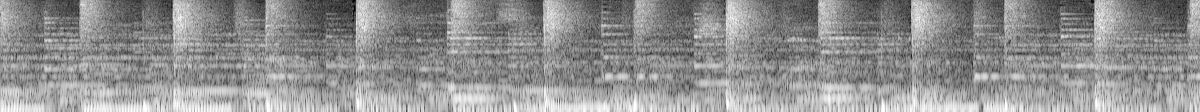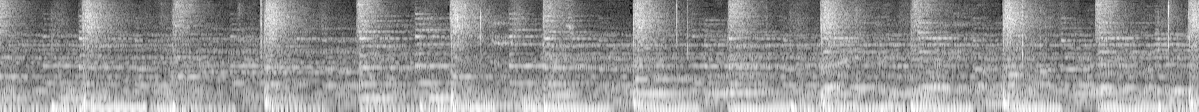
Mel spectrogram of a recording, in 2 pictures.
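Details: Steady instrumental music with plucked strings and a regular driving beat fills the whole stretch, with no animal voice standing out.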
